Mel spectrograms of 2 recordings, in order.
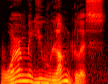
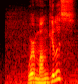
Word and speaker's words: Wormungulus: On Wormulungulus. Wait. Wormungulus? Oh, Wormungulus. Okay. I was saying it wrong.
